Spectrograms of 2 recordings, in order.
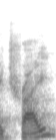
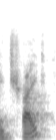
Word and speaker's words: trait: Psychiatrists tend to say tray. Psychologists tend to say trait. Anyway, is that a psychiatry lingo? Is that like urban dictionary? – Yeah. I think psychiatrists just think they're a bit fancy and pronounce it in a bit of a French manner, your personality trait. Whereas okay. Psychologists are more down to earth and they say trait. I think trait makes more sense, but anyway.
